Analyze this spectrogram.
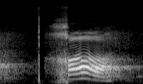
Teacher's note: kha itu dari ujung tenggorokan, gha juga tenggorokan, ujung tenggorokan. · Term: huruf isti'la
